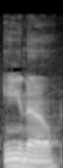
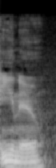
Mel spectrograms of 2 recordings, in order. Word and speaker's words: ENO: oh eno enu enu guys i'm sorry it's pronounced eno not enu e no um yeah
